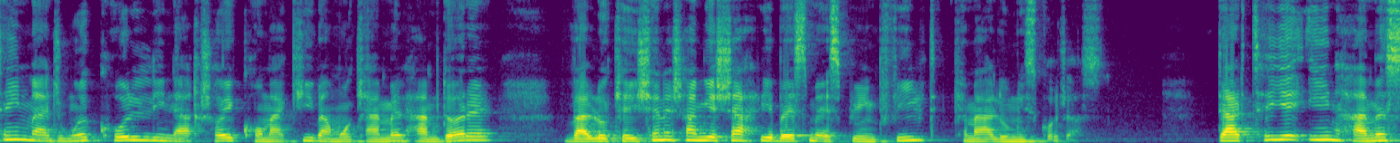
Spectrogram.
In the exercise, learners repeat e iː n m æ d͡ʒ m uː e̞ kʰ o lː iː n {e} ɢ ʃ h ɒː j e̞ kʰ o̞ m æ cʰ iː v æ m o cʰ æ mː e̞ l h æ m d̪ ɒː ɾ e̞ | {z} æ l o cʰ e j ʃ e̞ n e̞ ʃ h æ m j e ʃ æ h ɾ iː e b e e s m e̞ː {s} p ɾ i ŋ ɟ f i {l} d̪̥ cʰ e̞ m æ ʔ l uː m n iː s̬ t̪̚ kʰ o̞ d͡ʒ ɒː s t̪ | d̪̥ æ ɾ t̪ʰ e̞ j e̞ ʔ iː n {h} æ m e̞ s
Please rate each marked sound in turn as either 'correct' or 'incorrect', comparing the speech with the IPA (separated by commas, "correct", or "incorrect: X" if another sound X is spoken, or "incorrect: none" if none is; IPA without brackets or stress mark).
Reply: incorrect: æ, incorrect: v, correct, correct, correct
